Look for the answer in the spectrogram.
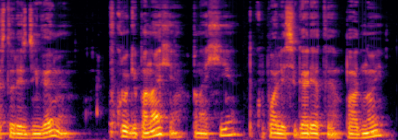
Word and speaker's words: Панахи: Ну, хорошо, что мы сегодня обсуждаем панахи или панахи. – Сейчас да. – перестроиться. – У Наверное, меня я все время информацию. сбиваюсь на. Ну, ударение, по идее, на последний слог должно быть.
